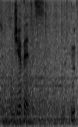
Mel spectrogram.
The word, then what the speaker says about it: gibbets: left over gibbets what it's pronounced jibbets are you sure yeah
